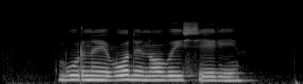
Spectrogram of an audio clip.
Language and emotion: Russian, neutral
